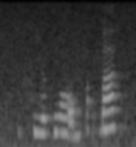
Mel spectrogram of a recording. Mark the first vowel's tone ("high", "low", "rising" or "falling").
low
